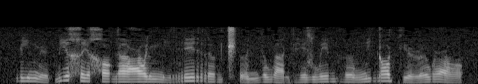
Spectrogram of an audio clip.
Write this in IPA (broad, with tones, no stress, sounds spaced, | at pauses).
ɽ i˧ m ø˩ ɓ i˥ χ i˧ χ ɔ˧ ɡ a˧ ʕ ɔ˧ lʲ m i˩ r e˥ r ɤ˧ ɡ t͡ʃʼ ɤ˩ nʲ ɔ˧ w a˩ ɡʱ e˧ z w e˥ bʱ ɤ˧ m i˥ ɡ ɽ ɔ˥ kʲ ɤ˩ ɭ ɤ˥ w ʕ ɔ˧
